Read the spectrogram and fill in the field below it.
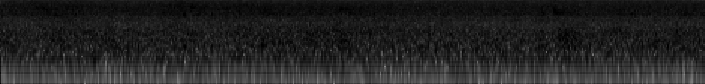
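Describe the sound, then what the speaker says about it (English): Heavy rain pours outside as a steady, dense hiss that continues unbroken and fairly soft for the whole stretch. "Can anyone else hear the rain?"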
